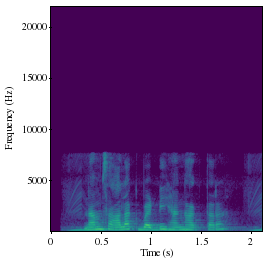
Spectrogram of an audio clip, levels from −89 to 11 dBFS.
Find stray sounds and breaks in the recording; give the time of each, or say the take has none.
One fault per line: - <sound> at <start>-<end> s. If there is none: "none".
none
